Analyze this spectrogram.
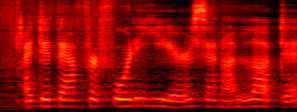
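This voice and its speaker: A woman speaks at a medium pitch with vocal fry. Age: 70s. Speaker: retired physical therapist and community volunteer. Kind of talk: documentary interview.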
